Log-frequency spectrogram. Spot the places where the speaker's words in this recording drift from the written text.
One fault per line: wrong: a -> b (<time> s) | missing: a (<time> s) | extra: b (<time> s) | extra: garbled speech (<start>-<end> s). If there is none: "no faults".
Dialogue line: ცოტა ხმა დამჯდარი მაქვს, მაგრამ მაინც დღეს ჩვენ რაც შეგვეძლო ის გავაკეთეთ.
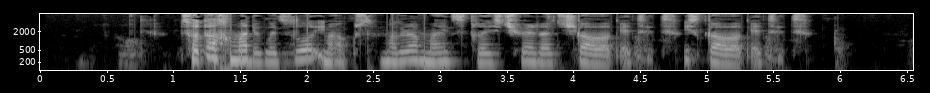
wrong: დამჯდარი -> შეგვეძლო (1.6 s)
wrong: შეგვეძლო -> გავაკეთეთ (4.1 s)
